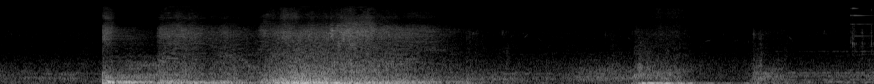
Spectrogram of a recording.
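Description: Heavy impacts and explosions boom during a fight.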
